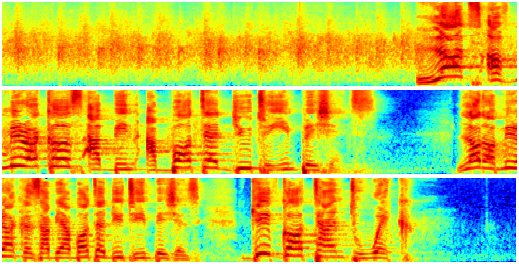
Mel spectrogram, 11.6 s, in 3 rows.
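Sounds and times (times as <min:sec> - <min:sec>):
audience clapping: 0:00.0 - 0:04.2
speech: 0:03.1 - 0:06.7, 0:07.3 - 0:10.9.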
